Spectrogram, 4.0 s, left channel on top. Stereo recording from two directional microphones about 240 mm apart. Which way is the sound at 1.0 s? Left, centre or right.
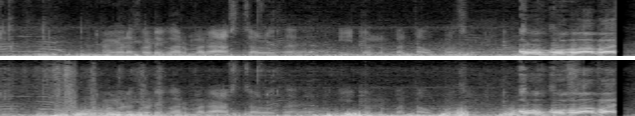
Centre.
